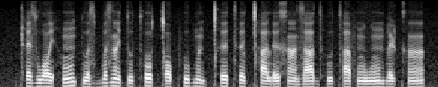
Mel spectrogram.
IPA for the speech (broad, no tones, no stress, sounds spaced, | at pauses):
ʈʰ ɛ z w ɔ e̯ h õ tʷ ɐ z b ɐ z ɐ̃ e̯ t u tʰ o ǀ ɔ pʰ u b ɐ̃ d ǀʰ ɘ tʰ ɘ l ǀʰ a l ɾ ɘ x ã z a d h u tʰ a f õ w õ b ɛ ɭ kʰ ɐ̃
